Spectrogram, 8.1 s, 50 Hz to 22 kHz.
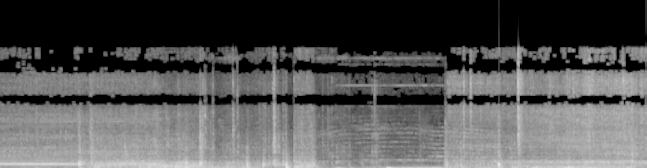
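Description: Epson ET-16600 inkjet printer running its paper guide cleaning cycle: motors whirring and clicking as a blank sheet is pulled through and fed out. A steady whine stops about a second in.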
